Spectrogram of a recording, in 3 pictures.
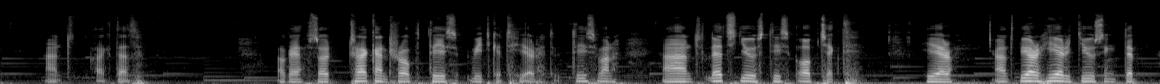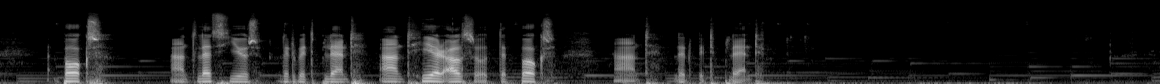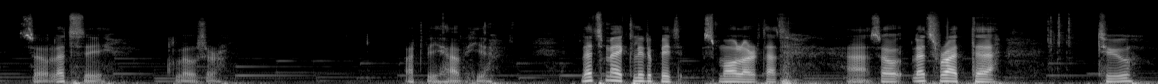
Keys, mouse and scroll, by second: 0.0-1.7 right drag, 0.5 ctrl+t, 1.4-9.3 drag, 1.7 x, 2.7 x, 8.7 middle click, 9.1 ctrl+s, 10.3-12.1 drag, 13.9-15.4 drag, 15.9-17.5 drag, 18.2-23.4 drag, 20.0 ctrl+s, 22.2-24.9 middle drag, 24.9-25.4 scroll up 1, 25.6 scroll down 1, 25.8-29.1 middle drag, 28.3 ctrl+s, 29.1-29.8 scroll up 1, 29.8-33.8 drag.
